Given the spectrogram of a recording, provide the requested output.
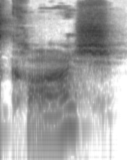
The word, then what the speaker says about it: cosh: need to know the definition of cinch and kosh and that's how you pronounce these two functions this is kosh and this is cinch and the other hyperbolic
